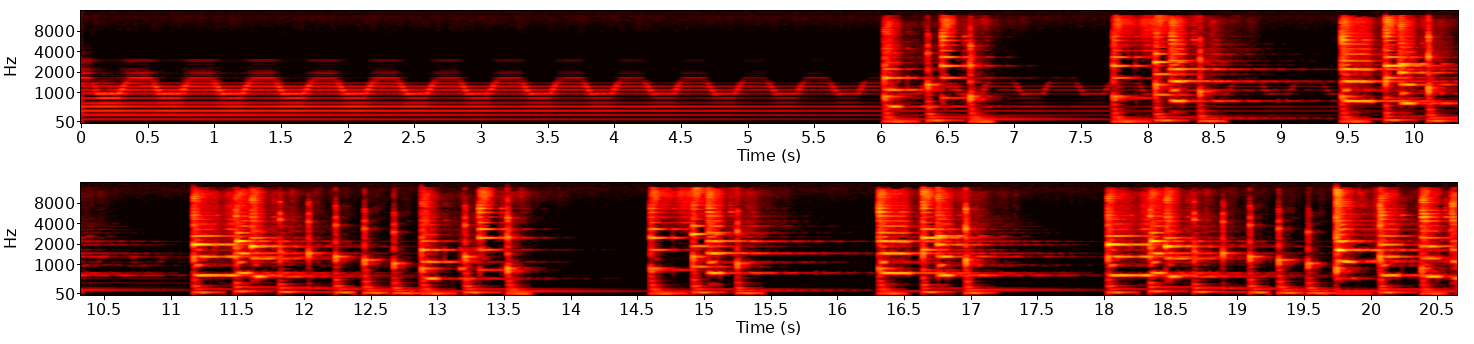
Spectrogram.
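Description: A mobile phone rings with an incoming call in a home, a sustained melodic tone at first, then a series of bright, bouncy tune phrases repeating in bursts with short gaps, loud and close, with no talking.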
